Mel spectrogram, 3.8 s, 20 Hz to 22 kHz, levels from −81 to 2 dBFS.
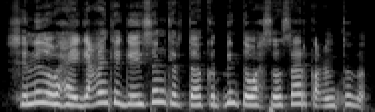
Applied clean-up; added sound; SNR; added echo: none; none; none; none.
